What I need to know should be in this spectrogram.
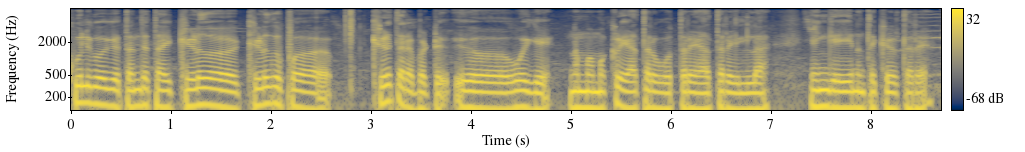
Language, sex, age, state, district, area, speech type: Kannada, male, 30-45, Karnataka, Vijayanagara, rural, spontaneous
